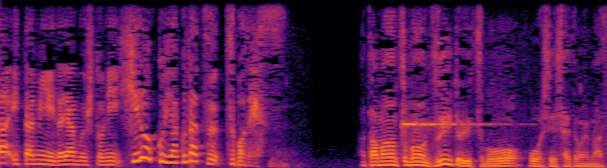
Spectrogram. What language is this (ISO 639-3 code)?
jpn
